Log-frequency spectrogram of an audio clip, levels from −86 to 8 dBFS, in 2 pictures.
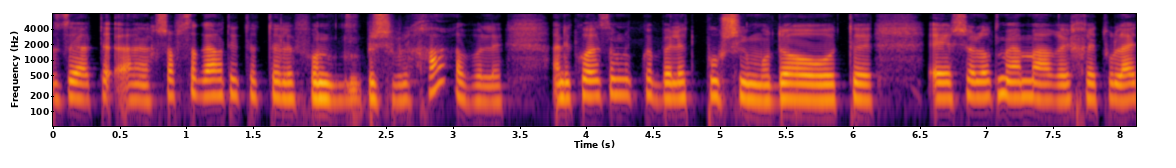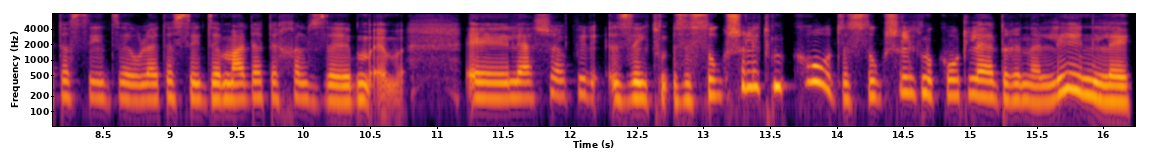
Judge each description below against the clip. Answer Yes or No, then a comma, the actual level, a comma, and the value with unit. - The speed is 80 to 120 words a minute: No, average, 145 wpm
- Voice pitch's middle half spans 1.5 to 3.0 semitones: Yes, narrow, 2.5 semitones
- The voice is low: No, medium, 185 Hz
